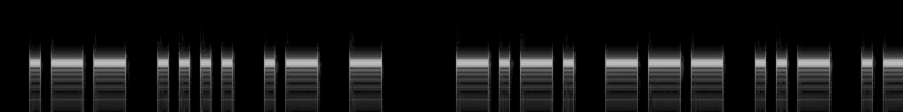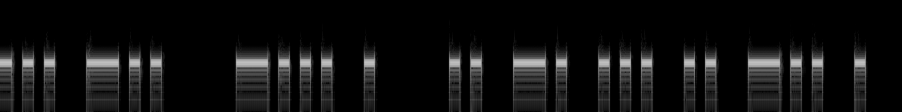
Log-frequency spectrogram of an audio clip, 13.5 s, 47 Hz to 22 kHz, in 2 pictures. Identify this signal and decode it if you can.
Morse code, heard as a keyed tone, about 16 wpm, 700 Hz. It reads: WHAT COULD BE INSIDE
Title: Sentences from Top 1000 Words - Review Part 6 - 15wpm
